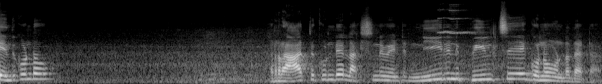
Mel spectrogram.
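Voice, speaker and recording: A man's voice: very high voice, a bit bright. A man with a Telugu accent leading a Bible study as pastor, who keeps putting questions to his listeners and speaks with emphasis.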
